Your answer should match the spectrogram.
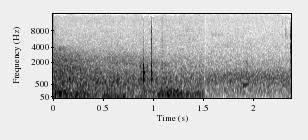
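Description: Faint outdoor background noise with a single brief click about a second in.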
